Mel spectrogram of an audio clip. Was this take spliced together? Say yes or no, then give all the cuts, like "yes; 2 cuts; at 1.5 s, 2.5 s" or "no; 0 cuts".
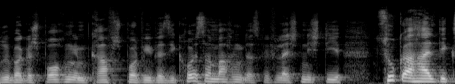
yes; 1 cut; at 2.4 s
